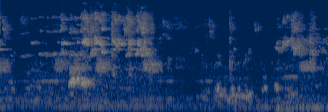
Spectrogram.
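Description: Faint outdoor ambience: birds chirping in short calls, with faint voices in the background.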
